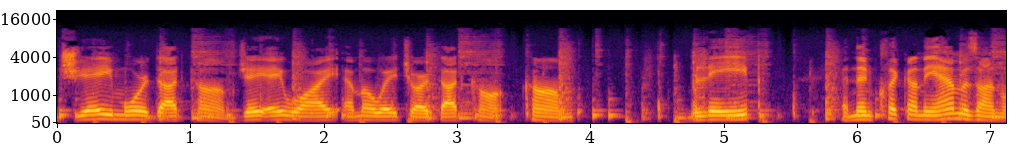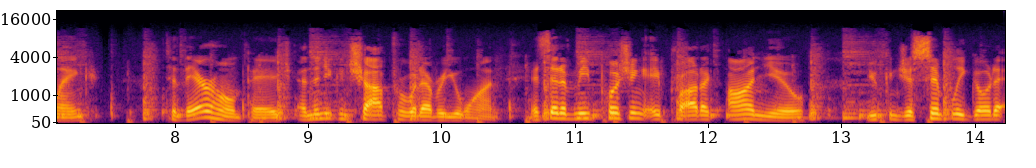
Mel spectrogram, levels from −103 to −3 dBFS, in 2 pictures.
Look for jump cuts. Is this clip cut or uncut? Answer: cut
